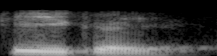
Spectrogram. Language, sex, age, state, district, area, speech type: Punjabi, male, 45-60, Punjab, Fatehgarh Sahib, rural, conversation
